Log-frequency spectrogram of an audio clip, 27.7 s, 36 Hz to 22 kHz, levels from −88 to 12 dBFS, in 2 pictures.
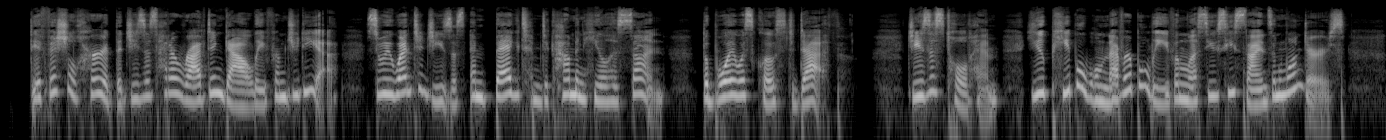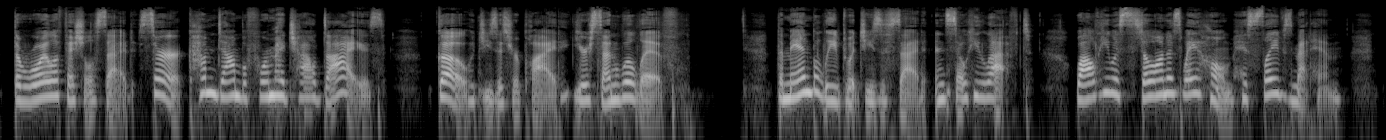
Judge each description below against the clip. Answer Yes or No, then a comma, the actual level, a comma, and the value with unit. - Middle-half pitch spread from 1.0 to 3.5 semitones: No, average, 4.6 semitones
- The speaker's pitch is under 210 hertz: No, very high, 270 Hz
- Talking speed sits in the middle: Yes, average, 185 wpm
